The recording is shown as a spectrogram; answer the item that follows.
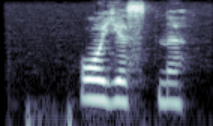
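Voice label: "ойӧстны", Komi, female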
